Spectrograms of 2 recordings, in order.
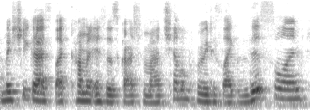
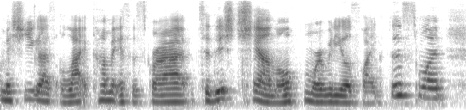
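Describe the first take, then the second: First: It is said fast. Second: It is said slowly.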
